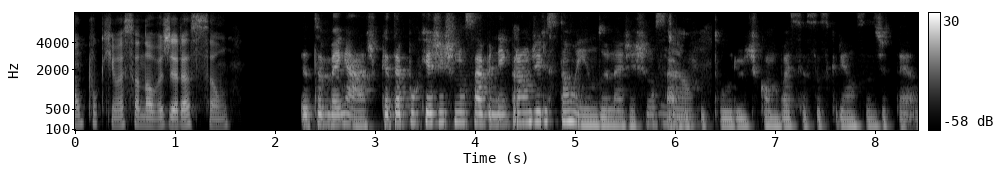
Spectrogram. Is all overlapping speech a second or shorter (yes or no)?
yes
